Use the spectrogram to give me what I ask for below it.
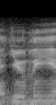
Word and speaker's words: Uly: is like your name I go by you legally yeah you Lee and hence my my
